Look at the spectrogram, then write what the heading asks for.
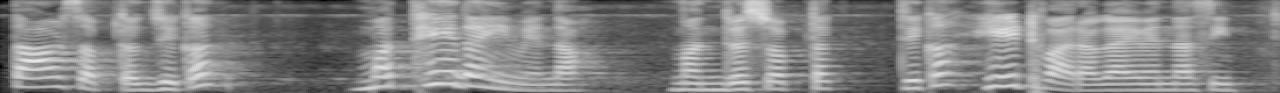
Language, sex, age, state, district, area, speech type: Sindhi, female, 18-30, Gujarat, Kutch, urban, spontaneous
